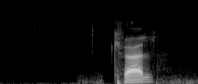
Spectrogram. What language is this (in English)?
Swedish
